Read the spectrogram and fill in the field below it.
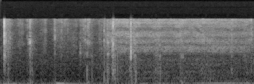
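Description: Tarot cards being shuffled and drawn, a quick papery riffle with soft slaps and flicks, close and fairly quiet, with no talking over it.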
